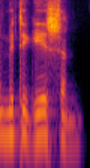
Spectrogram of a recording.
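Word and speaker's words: mitigation: यानी मिटिगेशन। मिटिगेशन। मिटिगेशन, यानी रेशन पे थोड़ा सा जोर देंगे आप।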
